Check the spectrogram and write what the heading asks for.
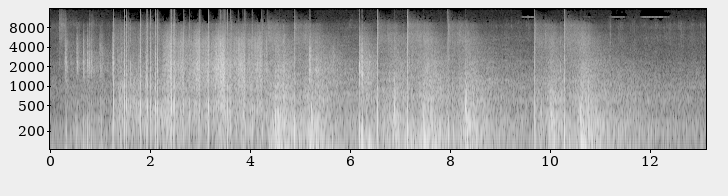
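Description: Aerial fireworks display: shells bursting in quick succession, a dense run of sharp bangs and crackles that thins out near the end.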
